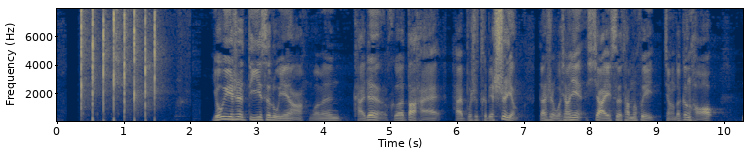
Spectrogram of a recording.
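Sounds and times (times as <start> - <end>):
applause: 0.4 - 1.6
speech: 2.3 - 10.2.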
